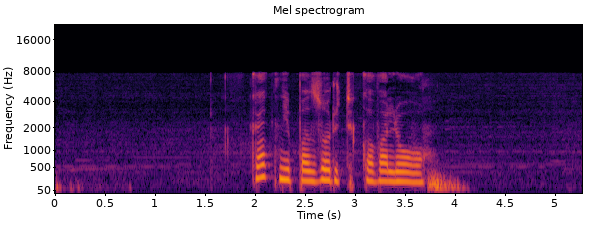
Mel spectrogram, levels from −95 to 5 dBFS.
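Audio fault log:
No technical fault can be heard anywhere in this speech recording. There is no event here that needs a time entry in the log.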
